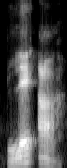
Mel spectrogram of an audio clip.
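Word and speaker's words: לאה: Yeah, they would pronounce it le-a. So the aleph contains the short sound, right? So not ha. The ha wouldn't be it. It would be le-a. Correct. So the ha is not vocalized.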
